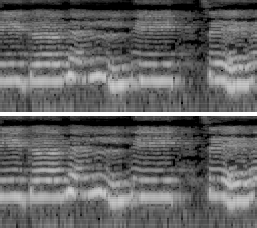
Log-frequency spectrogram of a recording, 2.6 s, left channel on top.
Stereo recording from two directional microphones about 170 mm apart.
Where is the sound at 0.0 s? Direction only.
30° right (ahead or behind).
